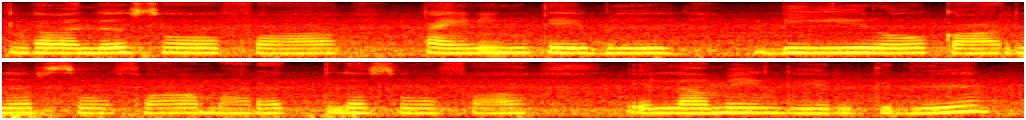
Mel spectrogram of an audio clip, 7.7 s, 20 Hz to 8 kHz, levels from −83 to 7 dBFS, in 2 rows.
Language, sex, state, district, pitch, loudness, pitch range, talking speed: Tamil, female, Tamil Nadu, Kanyakumari, 220 Hz, -16 LUFS, 210-225 Hz, 100 wpm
